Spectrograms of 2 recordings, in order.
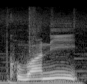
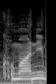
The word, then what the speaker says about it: खुबानी: और इसे वैसे प्रोनाउंस खुबानी बोला जाता है, लेकिन यहाँ पर हम लोग जो लोकल लैंग्वेज में बात करते हैं खुमानी बोलते हैं इसे।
